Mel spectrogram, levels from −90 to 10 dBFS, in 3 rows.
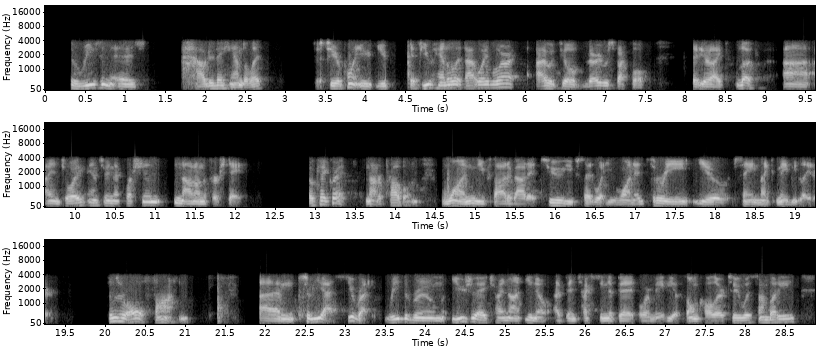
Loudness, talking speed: -17 LUFS, 195 wpm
